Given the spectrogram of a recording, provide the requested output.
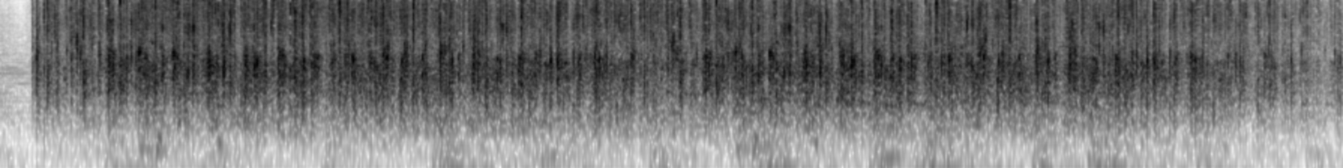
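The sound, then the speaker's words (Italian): A large crowd, with many police officers present, bursts into sustained, thunderous applause with excited shouts and cries of joy mixed in, loud and dense throughout, without pause for about eleven seconds. “perché la notizia non viene diffusa subito sui telegiornali, ma ci sono tanti poliziotti, la voce è girata, è uno scroscio di applausi, di urla di gioia, di qualcosa che da dentro ha bisogno di uscire, in memoria di tutti i loro morti.”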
